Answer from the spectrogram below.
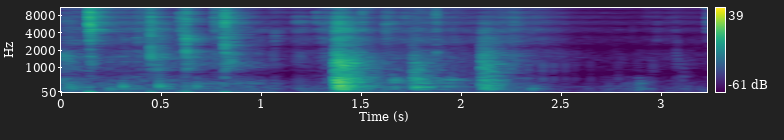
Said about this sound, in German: Ich glaube, wir stoßen jetzt mal an. Ja, genau. Wir ja. trinken uns ein bisschen Mut an.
